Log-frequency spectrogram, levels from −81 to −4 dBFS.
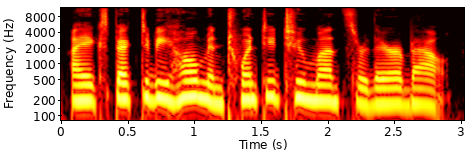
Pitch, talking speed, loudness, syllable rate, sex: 195 Hz, 220 wpm, -19 LUFS, 5.4 syllables/s, female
